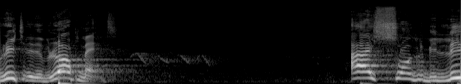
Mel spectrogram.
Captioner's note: whistling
